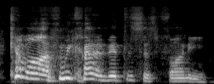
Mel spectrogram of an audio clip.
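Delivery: ordinary talk, nothing marked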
